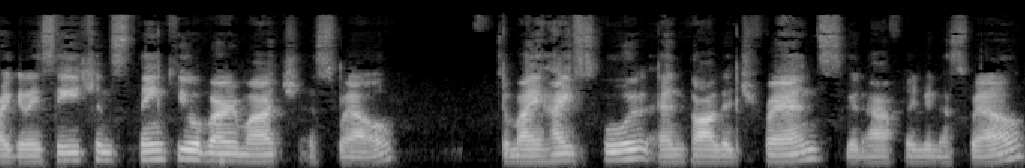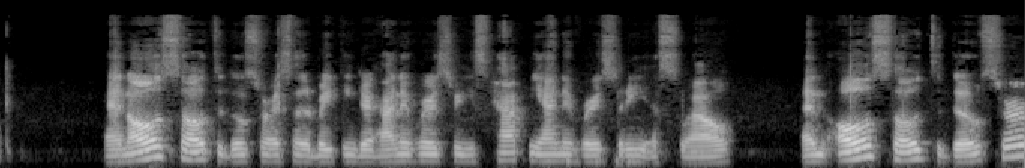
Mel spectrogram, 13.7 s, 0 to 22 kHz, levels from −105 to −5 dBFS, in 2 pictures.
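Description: No technical faults can be heard anywhere in the recording. Nothing breaks, drops out or distorts at any point.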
